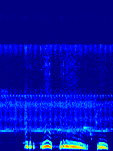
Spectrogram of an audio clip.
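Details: Spotted dove, a vigorous forest-type caller, giving a complete low phrase: a stuttered double pip, a rising-falling coo, a long throaty trill-like coo and a softer final note. A faint high tone hums beneath.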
